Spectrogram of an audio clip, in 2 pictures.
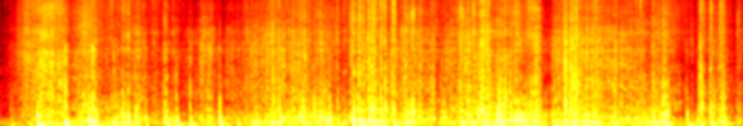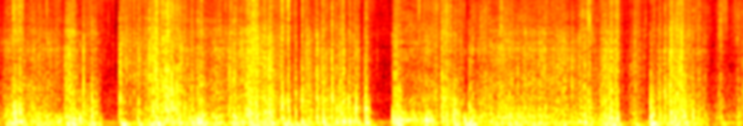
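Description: Long acrylic nails scratch and dig into the surface of a white polyethylene packing foam sheet resting on a table. The result is a dense, continuous run of low, crinkly scraping and crackling, with a few brief pauses between strokes.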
